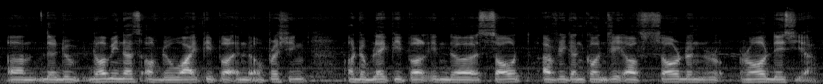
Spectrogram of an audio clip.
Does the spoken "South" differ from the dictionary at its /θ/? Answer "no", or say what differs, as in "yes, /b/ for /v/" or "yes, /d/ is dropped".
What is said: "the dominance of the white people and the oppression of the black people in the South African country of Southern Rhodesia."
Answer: yes, /t/ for /θ/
